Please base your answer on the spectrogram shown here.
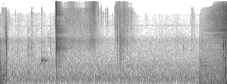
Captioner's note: snips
